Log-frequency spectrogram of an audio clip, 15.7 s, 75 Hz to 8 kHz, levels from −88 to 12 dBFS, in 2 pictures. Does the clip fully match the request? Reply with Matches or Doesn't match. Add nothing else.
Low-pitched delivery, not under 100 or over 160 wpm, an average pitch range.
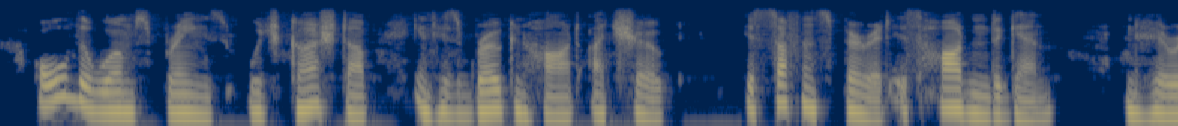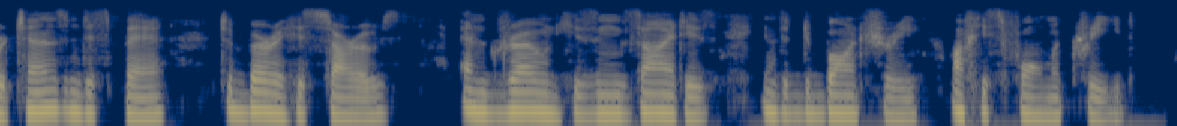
Matches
